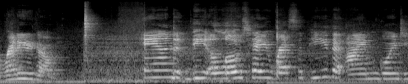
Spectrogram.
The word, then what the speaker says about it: elote: I actually texted my sister, whose husband is a Mexican American, and asked her how to say elote, just in case I said it wrong.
